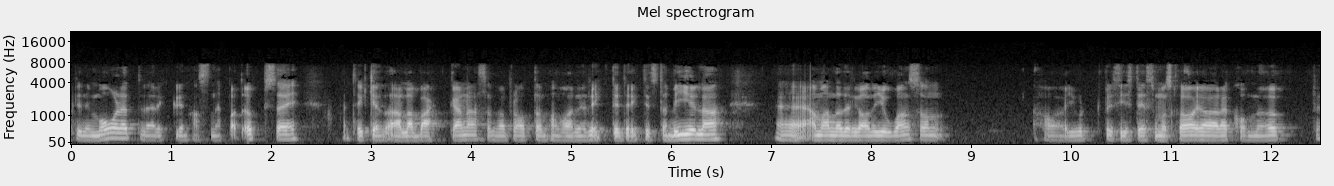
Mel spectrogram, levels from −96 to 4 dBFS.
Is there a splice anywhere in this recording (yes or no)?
no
